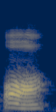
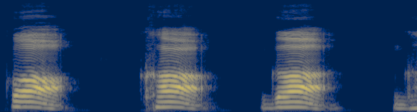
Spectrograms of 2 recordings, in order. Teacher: মানে ধরুন আমরা যদি বলি অ, দেখুন বাধা কিন্তু কম হচ্ছে, কিন্তু আ, এই অ, আ এগুলো স্বরধ্বনি, এগুলোতে বাধা কম হচ্ছে।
